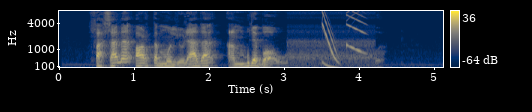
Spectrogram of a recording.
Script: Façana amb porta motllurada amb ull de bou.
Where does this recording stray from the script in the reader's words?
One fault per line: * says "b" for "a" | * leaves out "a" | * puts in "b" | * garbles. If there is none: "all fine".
* leaves out "amb"
* leaves out "ull"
